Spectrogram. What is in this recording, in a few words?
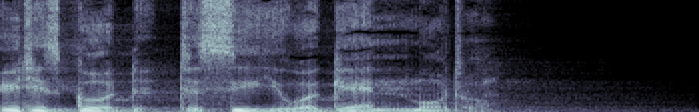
Male Angel Bark; Tyrael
